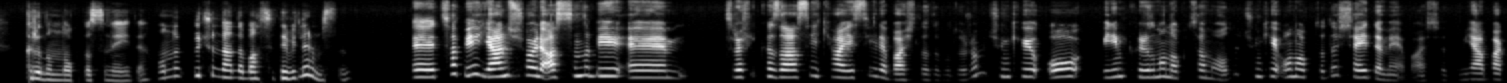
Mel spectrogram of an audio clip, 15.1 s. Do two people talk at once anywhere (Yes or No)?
No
